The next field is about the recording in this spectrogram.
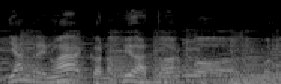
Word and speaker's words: Renoir: Jean Renoir.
